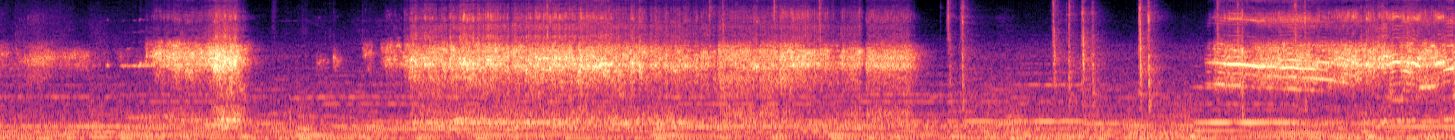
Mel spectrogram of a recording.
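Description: A recorded phone call heard through a phone speaker: bursts of hissing line noise with scattered clicks over low, dark background music. About a second before the end a shrill, wavering scream begins on the line. It is a sound bite lifted from a condom commercial and played down the phone.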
